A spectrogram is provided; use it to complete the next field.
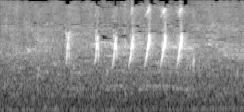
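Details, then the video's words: Bar-winged prinia, used as training song for shamas, delivering a short run of seven sharp, rising chip notes that grow louder, over a quiet background. "Masteran Cimblek Kristal Gacor (masteran murai Batu trotol)"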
